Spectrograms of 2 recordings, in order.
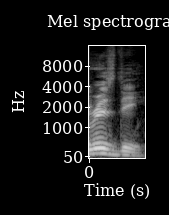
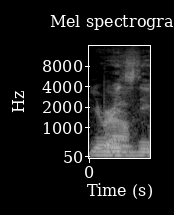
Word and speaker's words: Eredivisie: How do you say it, Farid? Yurizdi. Yurizdi. Yurizdi. Like you studied at RISD.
